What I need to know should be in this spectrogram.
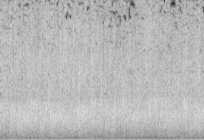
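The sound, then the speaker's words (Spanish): A church audience applauds the pastor during a Spanish-language sermon, with dense, steady clapping that holds at an even level for the whole stretch. “¿Le puede dar palmas al pastor de los pastores?”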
